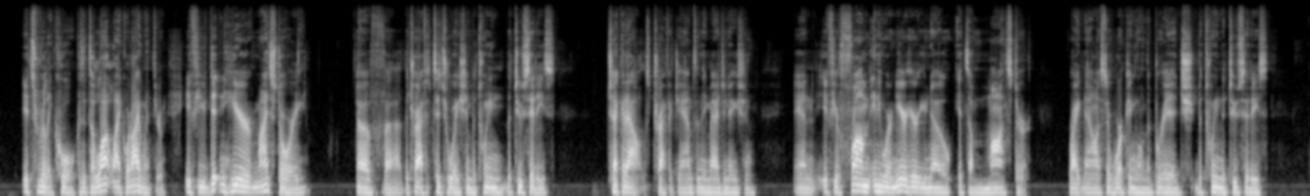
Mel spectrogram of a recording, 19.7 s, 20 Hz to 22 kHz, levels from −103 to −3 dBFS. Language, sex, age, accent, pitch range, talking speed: English, male, 40-59, American, 90-110 Hz, 180 wpm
